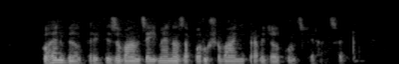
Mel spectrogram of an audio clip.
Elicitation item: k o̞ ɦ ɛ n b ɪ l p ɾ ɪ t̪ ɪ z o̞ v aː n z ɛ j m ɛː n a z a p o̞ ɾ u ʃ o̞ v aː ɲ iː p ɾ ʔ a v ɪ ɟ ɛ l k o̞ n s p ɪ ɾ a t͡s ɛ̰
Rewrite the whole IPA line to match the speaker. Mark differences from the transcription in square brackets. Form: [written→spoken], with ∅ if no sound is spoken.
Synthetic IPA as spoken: k o̞ ɦ ɛ n b ɪ l [p→k] ɾ ɪ t̪ ɪ z o̞ v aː n z ɛ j m ɛː n a z a p o̞ ɾ u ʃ o̞ v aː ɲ iː p ɾ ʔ a v ɪ [ɟ→d] ɛ l k o̞ n s p ɪ ɾ a t͡s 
